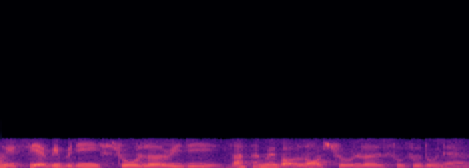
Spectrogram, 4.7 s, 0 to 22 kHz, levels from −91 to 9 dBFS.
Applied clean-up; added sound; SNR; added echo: none; none; none; none.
